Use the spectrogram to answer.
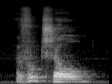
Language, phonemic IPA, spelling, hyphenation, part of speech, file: Dutch, /ˈvut.soːl/, voetzool, voet‧zool, noun, Nl-voetzool.ogg
- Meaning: sole of the foot (bottom part of the foot)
